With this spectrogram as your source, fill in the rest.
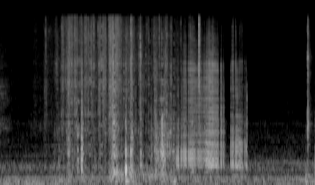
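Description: A plastic food container crackles and rustles as it is handled.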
